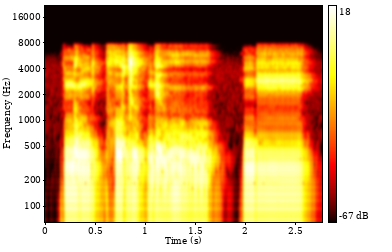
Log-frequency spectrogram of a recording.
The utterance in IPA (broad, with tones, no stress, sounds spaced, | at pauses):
n o˥˨ ŋ i˧ k̚ pʰ o˧˥ d ɯː˧˩ p̚ ŋ e˩ ʋ uː˥˨ ʋ u˩ | ŋ iː˧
